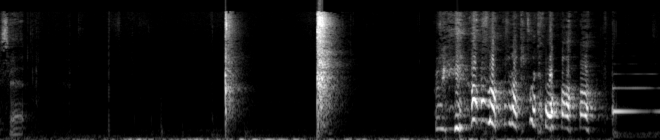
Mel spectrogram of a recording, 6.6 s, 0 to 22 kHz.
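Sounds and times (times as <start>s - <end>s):
speech: 0.1s - 0.4s, 4.4s - 6.1s
sharp hand claps for syncing recording: 2.2s - 2.5s
laughter: 4.4s - 6.0s.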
